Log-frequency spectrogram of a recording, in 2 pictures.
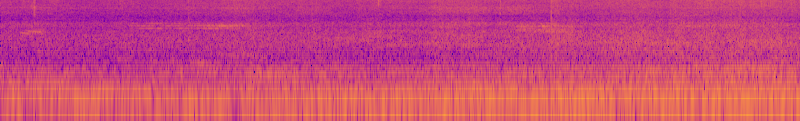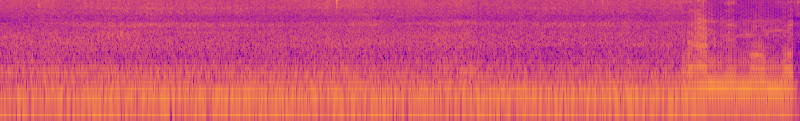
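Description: Motor scooter riding at crawling speed in traffic, its small engine giving a steady low rumble with road noise.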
